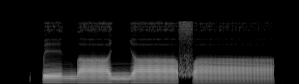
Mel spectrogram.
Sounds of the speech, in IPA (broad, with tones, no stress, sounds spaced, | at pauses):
k͡p e˨ n aː˨ ɲ aː˨ f aː˨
